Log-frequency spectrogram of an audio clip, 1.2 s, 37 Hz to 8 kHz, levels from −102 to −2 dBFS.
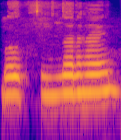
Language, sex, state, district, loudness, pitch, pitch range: Hindi, female, Bihar, Purnia, -25 LUFS, 225 Hz, 210-230 Hz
